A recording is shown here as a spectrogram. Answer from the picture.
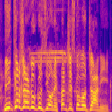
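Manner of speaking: excited commentary. Real, not acted. Shot commentary.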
